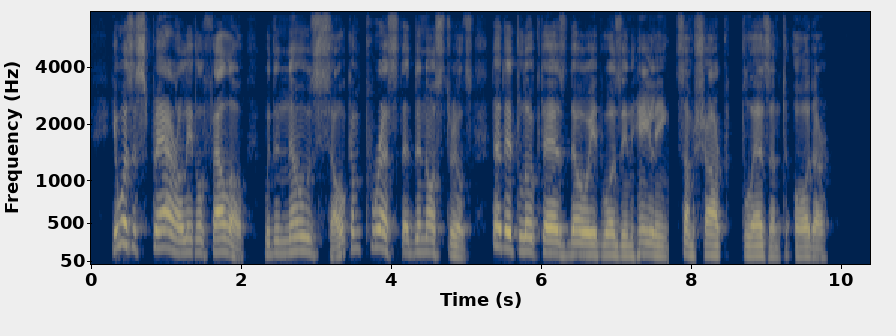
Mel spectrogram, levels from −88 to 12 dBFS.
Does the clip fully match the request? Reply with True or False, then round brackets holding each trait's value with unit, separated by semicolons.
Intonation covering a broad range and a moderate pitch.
True (5.9 semitones; 150 Hz)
